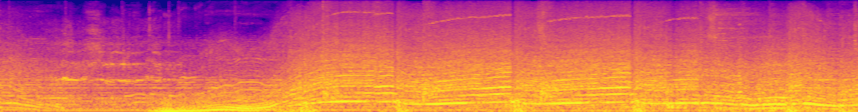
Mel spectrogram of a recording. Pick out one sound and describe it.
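A car engine revs and roars, rising and falling as gears shift.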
